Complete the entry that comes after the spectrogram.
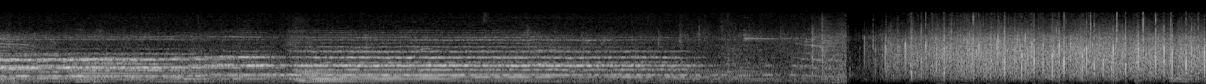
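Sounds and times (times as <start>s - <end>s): choir holding a chord: 0.0s - 7.4s.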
